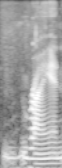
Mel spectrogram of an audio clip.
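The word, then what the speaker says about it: Raihn: Uh, I want to say Rain in my head. However, uh, I need to know that Ryan is the correct pronunciation.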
